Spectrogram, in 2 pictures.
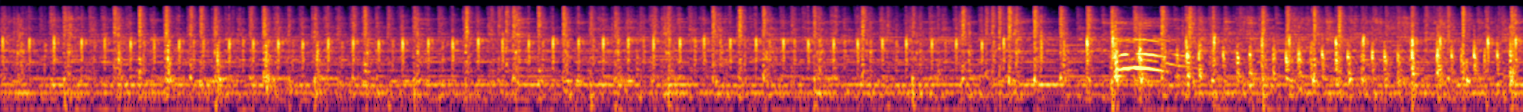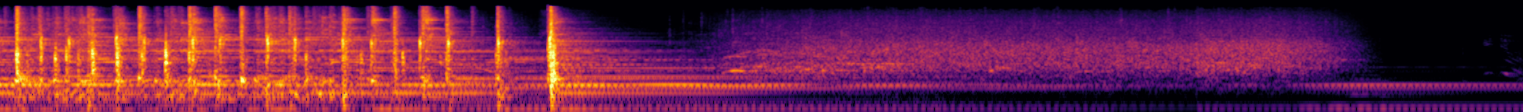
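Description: Live flamenco alegrías: guitars, rhythmic hand-clapping (palmas) and percussion in a dense driving rhythm, with a voice calling out briefly near the start and again about eight seconds in. About fifteen seconds in the music stops on a sharp accent, and a held chord fades away under a steady hiss.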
